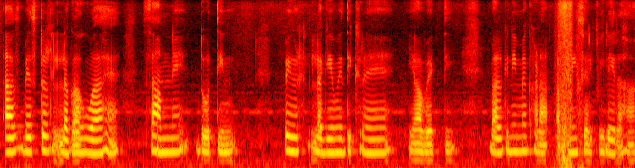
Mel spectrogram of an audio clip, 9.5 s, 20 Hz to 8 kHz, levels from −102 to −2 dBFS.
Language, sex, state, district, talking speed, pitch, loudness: Hindi, female, Uttar Pradesh, Jalaun, 130 wpm, 210 Hz, -35 LUFS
